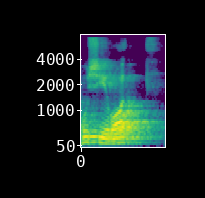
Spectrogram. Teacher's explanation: آگے پھر حشرت میں پیش آئی، ہا وسط حلق سے ادا ہوگا، را پر پڑھیں گے اور تا ساکن پہ ہمس ہوگا، حشرت، رت پڑھیں گے۔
